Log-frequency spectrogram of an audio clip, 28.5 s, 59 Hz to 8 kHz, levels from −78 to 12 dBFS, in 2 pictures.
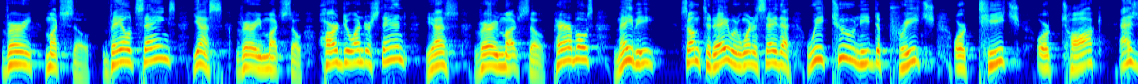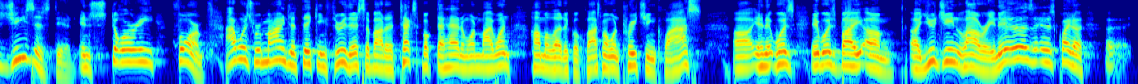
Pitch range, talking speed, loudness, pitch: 155-220 Hz, 170 wpm, -18 LUFS, 185 Hz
